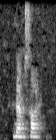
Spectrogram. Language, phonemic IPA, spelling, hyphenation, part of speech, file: Northern Kurdish, /dɛmˈsɑːl/, demsal, dem‧sal, noun, LL-Q36368 (kur)-demsal.wav
- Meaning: season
